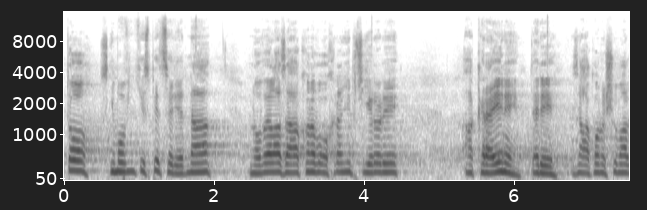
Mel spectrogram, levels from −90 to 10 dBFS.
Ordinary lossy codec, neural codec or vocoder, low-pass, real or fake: Opus, 64 kbps; none; 14.4 kHz; real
